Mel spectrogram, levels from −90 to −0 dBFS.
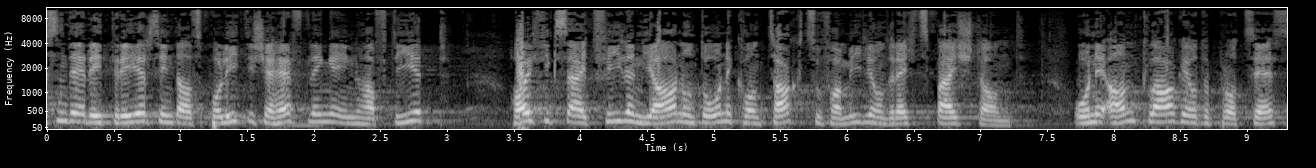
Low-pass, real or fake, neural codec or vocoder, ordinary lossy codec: none; real; none; none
